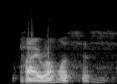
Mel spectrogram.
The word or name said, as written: Pyrolysis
